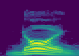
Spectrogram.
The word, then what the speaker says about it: gnawing: And also, the fantastic Miss Frida gnawing with a silent G on her jackalope antler.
